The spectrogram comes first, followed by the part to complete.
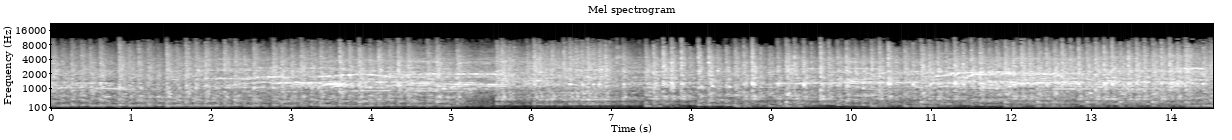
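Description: A marching drumline playing without a break: a player on a set of marching tenor drums and others on marching snare drums, sticks striking in quick, dense patterns.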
